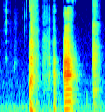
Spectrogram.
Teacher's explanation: To get the k sound, it goes, the back of the tongue goes up.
